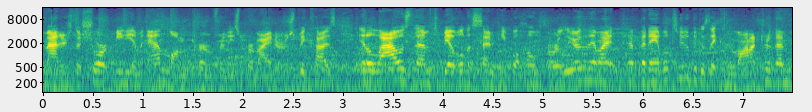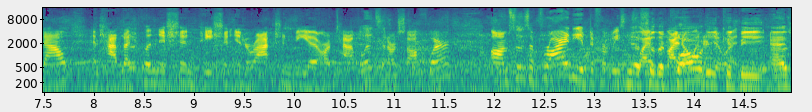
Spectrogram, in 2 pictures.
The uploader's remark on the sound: LIVE from #HiMSS16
